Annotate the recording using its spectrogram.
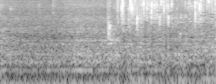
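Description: Water runs from a tap into a metal sink.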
